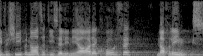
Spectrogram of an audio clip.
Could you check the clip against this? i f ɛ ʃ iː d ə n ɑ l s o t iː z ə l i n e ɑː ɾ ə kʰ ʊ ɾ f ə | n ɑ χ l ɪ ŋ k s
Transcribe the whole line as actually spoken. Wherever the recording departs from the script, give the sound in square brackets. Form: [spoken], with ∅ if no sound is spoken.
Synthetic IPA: i f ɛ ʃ iː [b] ə n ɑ l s o [d] iː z ə l i n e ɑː ɾ ə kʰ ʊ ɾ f ə | n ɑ χ l ɪ ŋ k s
